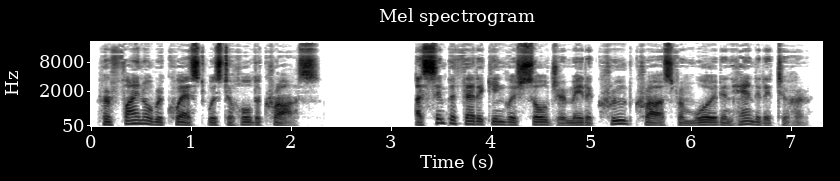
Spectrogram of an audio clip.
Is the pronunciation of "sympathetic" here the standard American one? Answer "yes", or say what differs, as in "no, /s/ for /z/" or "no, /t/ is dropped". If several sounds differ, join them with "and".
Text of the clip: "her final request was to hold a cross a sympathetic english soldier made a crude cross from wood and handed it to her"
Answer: yes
